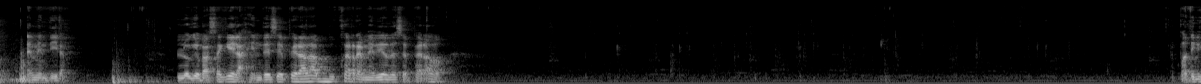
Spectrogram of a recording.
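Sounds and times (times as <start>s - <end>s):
steady low hum: 0.0s - 12.0s
faint close chewing: 5.4s - 11.8s.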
